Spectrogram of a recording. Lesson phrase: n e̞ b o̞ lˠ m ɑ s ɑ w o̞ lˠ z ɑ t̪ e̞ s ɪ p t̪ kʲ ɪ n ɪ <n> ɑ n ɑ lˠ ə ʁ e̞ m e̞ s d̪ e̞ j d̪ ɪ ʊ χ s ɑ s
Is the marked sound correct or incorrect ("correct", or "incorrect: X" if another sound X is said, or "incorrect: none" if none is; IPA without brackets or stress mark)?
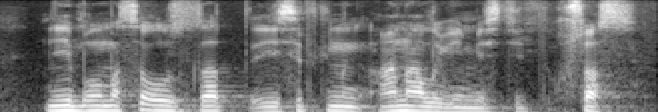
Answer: incorrect: ŋ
